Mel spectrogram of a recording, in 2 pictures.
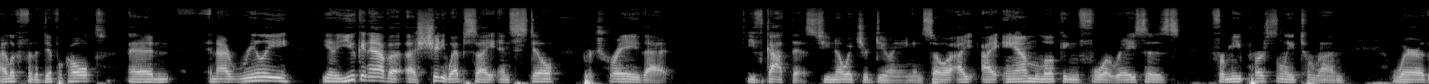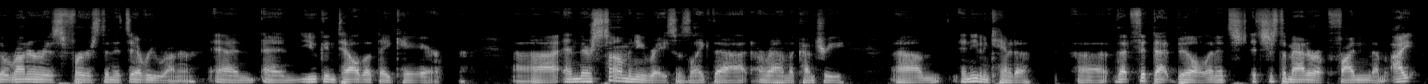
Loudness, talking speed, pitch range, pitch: -21 LUFS, 190 wpm, 100-130 Hz, 115 Hz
